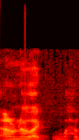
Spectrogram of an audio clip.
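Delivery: ordinary talk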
